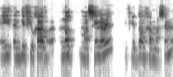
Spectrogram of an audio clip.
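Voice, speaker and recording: In a raised, projected voice with a bright, sharp tone, a man with a Greek accent speaks at a moderate pace, high in pitch, with ordinary pitch variation. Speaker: farmer and former mechanical engineer. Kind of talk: discussion comment in a video meeting. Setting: video call. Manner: halting, many hesitations.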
